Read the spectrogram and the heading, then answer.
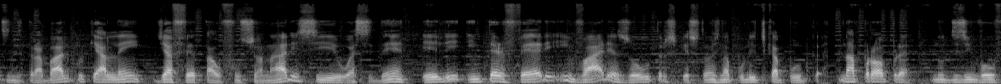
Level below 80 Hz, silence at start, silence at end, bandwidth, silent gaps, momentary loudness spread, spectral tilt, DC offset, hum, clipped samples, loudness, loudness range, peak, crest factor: -50 dBFS; 0 s; 0 s; 18 kHz; none; 7 LU; -5.5 dB/octave; under 0.1%; none; under 0.1%; -23 LUFS; 2 LU; -4 dBFS; 18 dB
